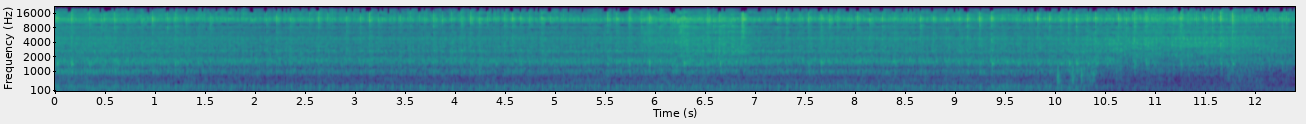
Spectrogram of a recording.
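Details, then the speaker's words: Rebuilt 1983 Honda Aero 80 two-stroke scooter on one of its first startups after work on fuel issues: busy, crackly buzz at a fairly steady fast idle with light rattle; the motor runs normally. "And yeah, I think it's working. Okay, so this is some of the first couple startups."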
